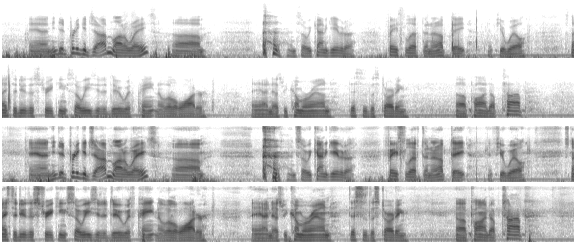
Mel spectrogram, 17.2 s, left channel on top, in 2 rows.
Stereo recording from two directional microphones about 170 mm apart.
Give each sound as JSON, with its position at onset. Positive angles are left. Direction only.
{"t": 0.3, "sound": "speech", "side_deg": 0}
{"t": 12.3, "sound": "speech", "side_deg": -10}
{"t": 13.8, "sound": "speech", "side_deg": 0}
{"t": 15.4, "sound": "speech", "side_deg": -10}
{"t": 16.1, "sound": "speech", "side_deg": -20}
